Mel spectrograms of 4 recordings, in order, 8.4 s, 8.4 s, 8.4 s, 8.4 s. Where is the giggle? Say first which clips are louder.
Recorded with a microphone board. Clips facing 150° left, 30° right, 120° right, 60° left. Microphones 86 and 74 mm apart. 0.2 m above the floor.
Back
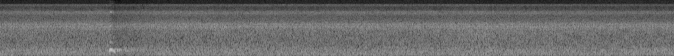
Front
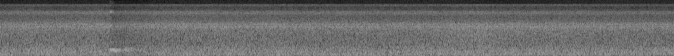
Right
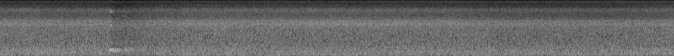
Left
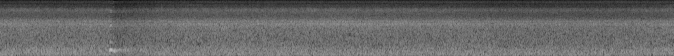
Back 9 dB, left 3 dB; 125° left, 0.8 m.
